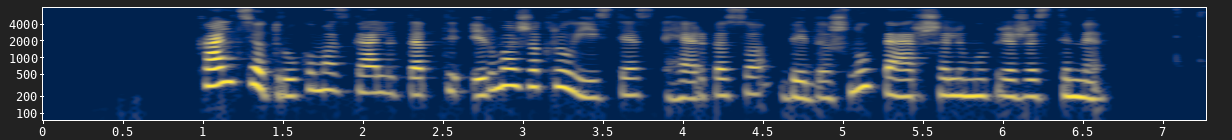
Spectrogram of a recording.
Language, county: Lithuanian, Kaunas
